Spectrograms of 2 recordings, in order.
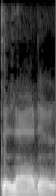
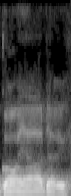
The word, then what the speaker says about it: Gallardo: next we've got a Lamborghini Gallardo or Guyardo however you want to pronounce that now this model is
